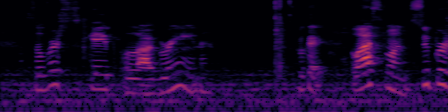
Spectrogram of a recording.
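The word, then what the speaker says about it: Lagrein: This is pronounced La Green. Silverscape La Green.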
